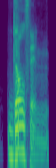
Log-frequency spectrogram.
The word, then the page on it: dolphin: British English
